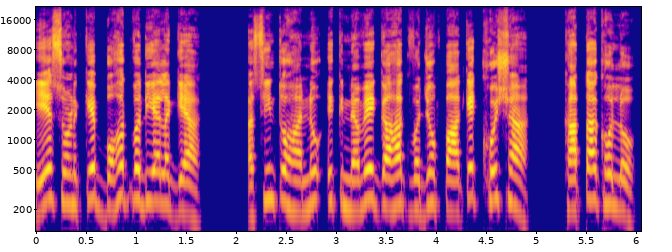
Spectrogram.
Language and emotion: Punjabi, surprised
